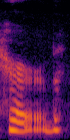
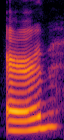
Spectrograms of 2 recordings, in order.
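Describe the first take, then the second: First: The word starts with an h sound. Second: The word starts without an h sound. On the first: "Some people say herb" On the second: "That H is silent"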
